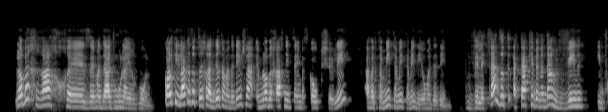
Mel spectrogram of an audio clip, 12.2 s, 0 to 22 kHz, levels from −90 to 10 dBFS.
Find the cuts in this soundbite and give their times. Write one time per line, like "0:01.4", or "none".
none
